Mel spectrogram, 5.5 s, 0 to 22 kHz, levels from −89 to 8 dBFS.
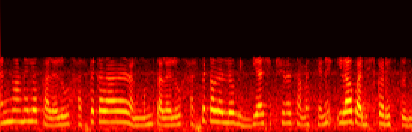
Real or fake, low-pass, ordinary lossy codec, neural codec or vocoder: real; 3.6 kHz; none; none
